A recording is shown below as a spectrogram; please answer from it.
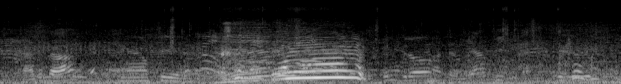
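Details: Giant cattle being unloaded from a truck: one long, loud moo lasting about a second and a half, rising sharply at the start and then holding steady, with men talking nearby before and after.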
